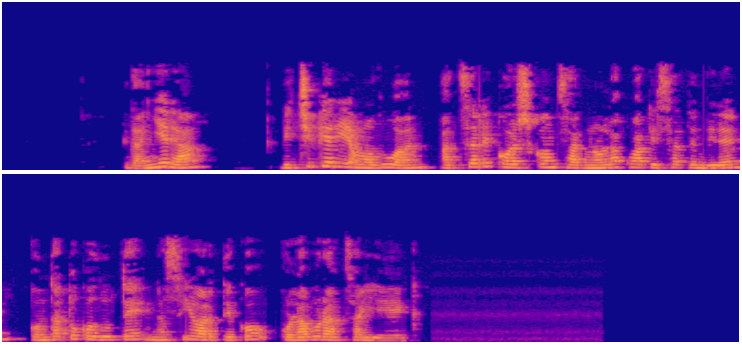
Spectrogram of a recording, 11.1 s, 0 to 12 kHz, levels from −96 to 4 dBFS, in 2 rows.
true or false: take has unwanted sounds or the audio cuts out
false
